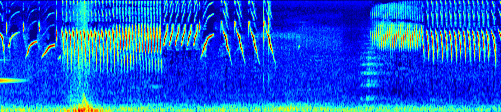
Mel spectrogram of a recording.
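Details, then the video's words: Warm-up song of a Belgian canary: quick upslurred whistles, a long buzzy trill, then sharp descending notes, a pause of soft background hiss, and a renewed rapid rattling trill. "INCARTE para esquentar canario belga"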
